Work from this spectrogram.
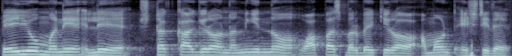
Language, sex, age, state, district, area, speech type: Kannada, male, 60+, Karnataka, Chikkaballapur, rural, read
